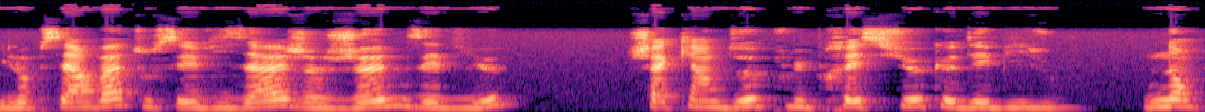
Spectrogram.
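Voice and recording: The background stays quiet while text is read aloud in a natural voice with ordinary pitch variation.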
